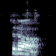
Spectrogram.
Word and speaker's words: त्र: त्र यानी पहले आता है त हलंत प्लस र।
